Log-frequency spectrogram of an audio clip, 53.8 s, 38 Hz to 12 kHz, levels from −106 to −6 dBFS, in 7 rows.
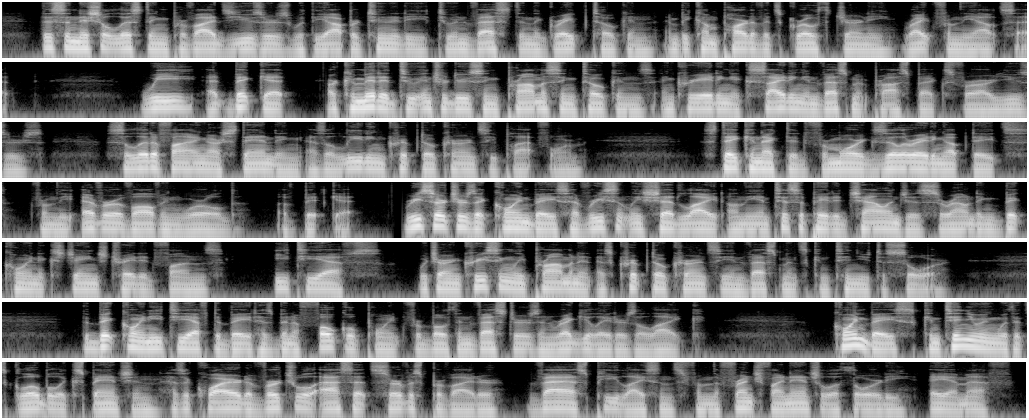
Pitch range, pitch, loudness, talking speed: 80-95 Hz, 90 Hz, -26 LUFS, 140 wpm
